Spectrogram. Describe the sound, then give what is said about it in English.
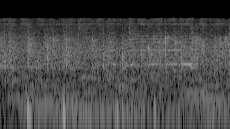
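An audience claps their hands together in a dense, steady burst of applause, with faint voices mixed into the noise. “Oh, you can clap your hands.”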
